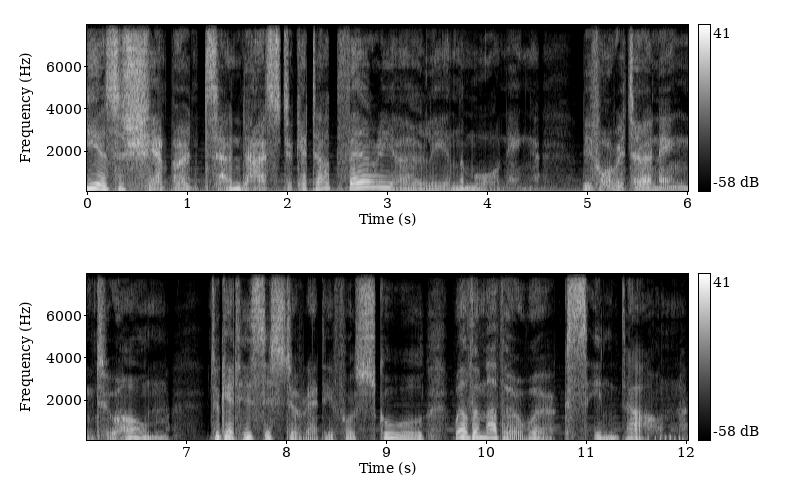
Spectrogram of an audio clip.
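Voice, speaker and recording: With faint music in the background, a man uses a put-on character voice at a very deep, low pitch and a fairly slow pace. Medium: read story. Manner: respectful, deferential.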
